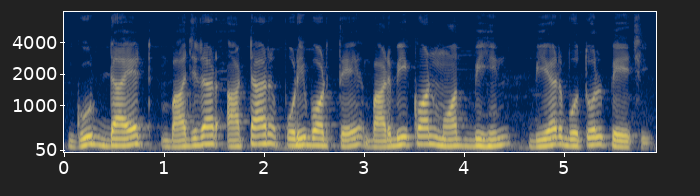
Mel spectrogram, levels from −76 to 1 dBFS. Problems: none marked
